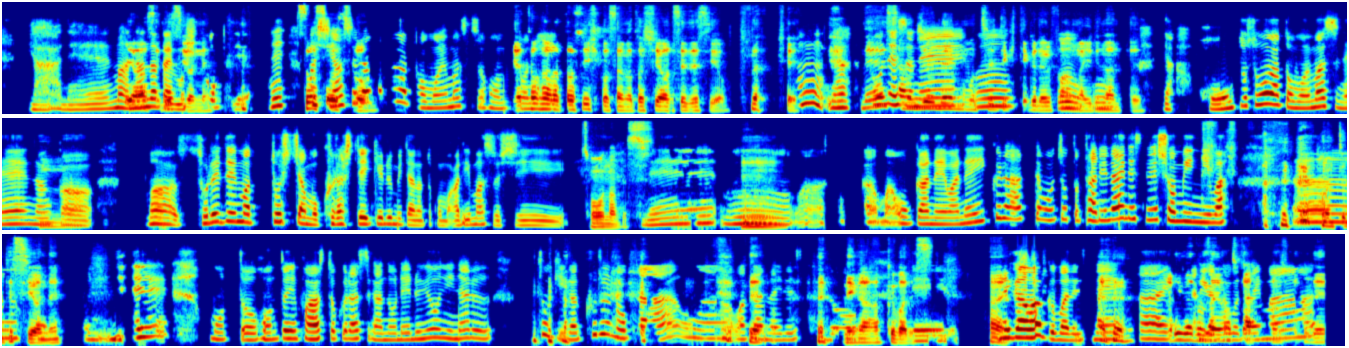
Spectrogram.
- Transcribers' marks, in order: chuckle; laugh; cough; laugh; sniff; laugh; laughing while speaking: "ね、も、願わくばです"; laugh
- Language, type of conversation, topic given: Japanese, unstructured, お金に余裕があるとき、何に一番使いたいですか？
